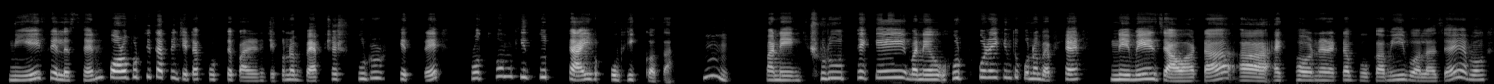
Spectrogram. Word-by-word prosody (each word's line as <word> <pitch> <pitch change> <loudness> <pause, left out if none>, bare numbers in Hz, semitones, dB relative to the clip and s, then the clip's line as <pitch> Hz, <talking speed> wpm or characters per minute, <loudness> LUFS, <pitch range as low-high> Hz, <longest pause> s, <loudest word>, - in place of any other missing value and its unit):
নিয়েই 215 +7 0
ফেলেছেন, 195 -6 0 0.2
পরবর্তীতে 330 +2 +4
আপনি 315 -1 -8
যেটা 235 0 0
করতে 230 0 -5
পারেন, 165 -1 -1
যেকোনো 215 +7 -5 0.2
ব্যবসা 170 +8 +3
শুরুর 290 +3 -6
ক্ষেত্রে 465 0 -3 0.4
১ম 285 +7 -5
কিন্তু 335 0 -5 0.3
চাই 200 +2 +10 0.3
অভিজ্ঞতা। 220 +1 -5 0.4
হুম? 370 -4 -6 0.5
মানে 205 -1 +4 0.3
শুরু 275 +2 -4 0.2
থেকেই 310 +1 +2 0.2
মানে 230 -1 +3 0.2
হুট 295 0 -4
করে 320 -1 +2
কিন্তু 320 0 -8
কোনো 270 -2 -1
ব্যবসায় 230 +5 +3 0.4
নেমে 225 +1 +6 0.2
যাওয়াটা 165 +3 +4 0.3
আ - - +4 0.3
এক 185 - -10
ধরনের 195 -1 0
একটা 205 +3 -2
বোকামিই 180 +5 -4
বলা 165 -1 -3
যায়। 320 0 0
এবং 215 -3 -4
230 Hz, 140 wpm, -24 LUFS, 195-300 Hz, 0.5 s, চাই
